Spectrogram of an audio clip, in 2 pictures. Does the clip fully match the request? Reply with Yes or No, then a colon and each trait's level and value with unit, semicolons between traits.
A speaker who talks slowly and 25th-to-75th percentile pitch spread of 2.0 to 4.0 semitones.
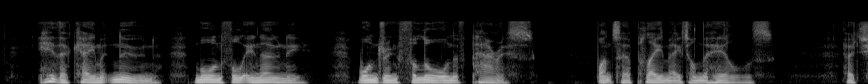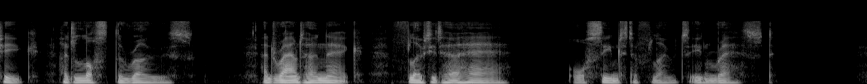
Yes: slow, 125 wpm; average, 2.7 semitones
